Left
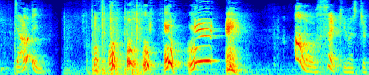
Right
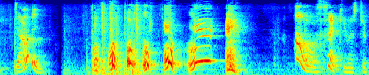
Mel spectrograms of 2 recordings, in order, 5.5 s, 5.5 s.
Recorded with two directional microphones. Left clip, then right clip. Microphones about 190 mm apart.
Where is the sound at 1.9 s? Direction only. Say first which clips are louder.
Right 2 dB; 10° right (ahead or behind).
